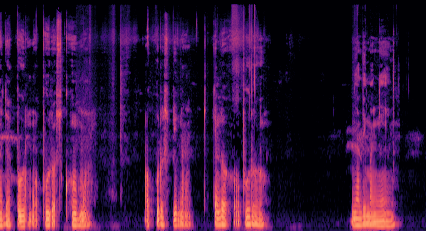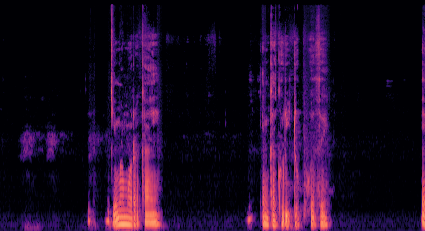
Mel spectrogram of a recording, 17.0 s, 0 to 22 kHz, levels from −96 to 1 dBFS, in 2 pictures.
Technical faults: none

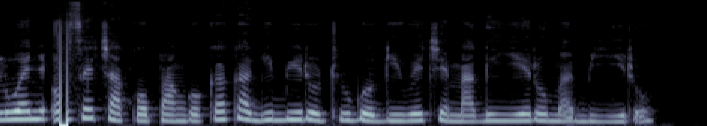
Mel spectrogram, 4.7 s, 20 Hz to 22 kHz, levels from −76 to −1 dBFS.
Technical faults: invalid numbers at full scale

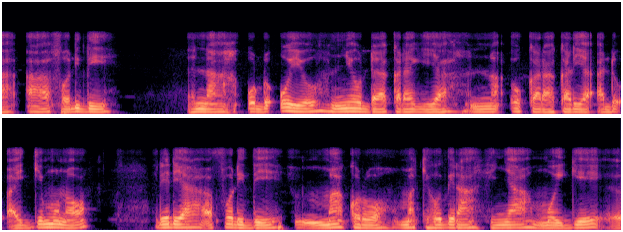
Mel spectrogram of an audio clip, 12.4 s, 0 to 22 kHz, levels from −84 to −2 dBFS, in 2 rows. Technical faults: AMR comfort noise

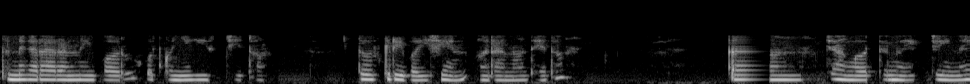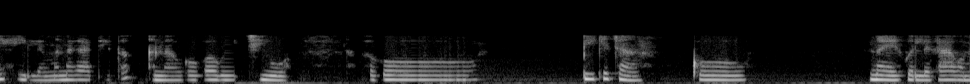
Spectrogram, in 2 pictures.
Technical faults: long network dropout; short concealed packet loss; burst of packet loss

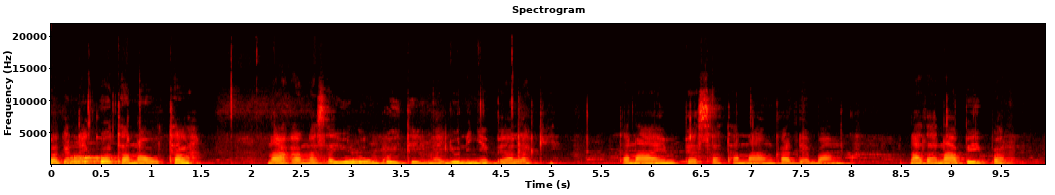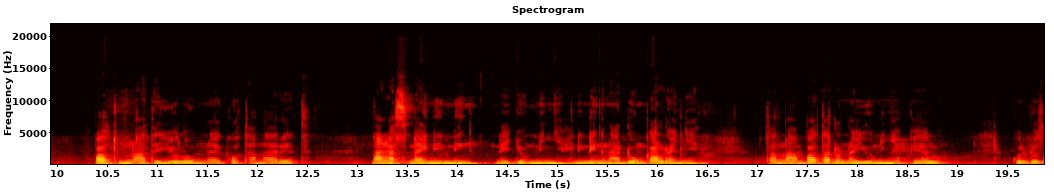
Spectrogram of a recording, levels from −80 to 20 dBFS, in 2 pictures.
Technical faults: clock drift between sender and receiver; repeated timing corrections

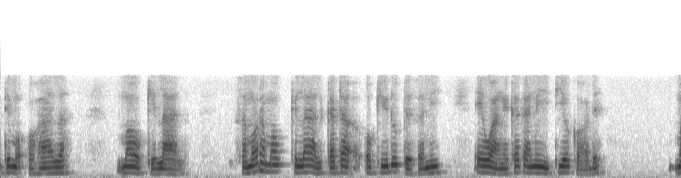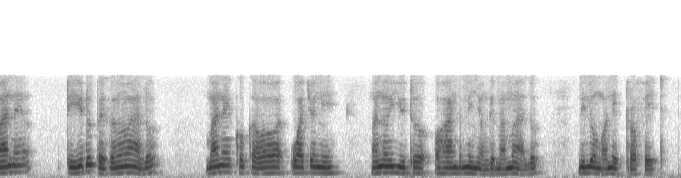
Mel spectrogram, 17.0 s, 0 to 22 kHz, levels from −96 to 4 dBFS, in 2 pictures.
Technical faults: none

